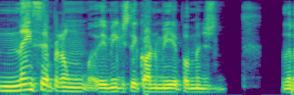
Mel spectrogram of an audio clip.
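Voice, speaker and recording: In a normal speaking voice, a man talks fairly quickly at medium pitch, his pitch variation ordinary. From Portugal, Porto. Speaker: economics consultant and emigrant. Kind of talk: podcast interview.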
